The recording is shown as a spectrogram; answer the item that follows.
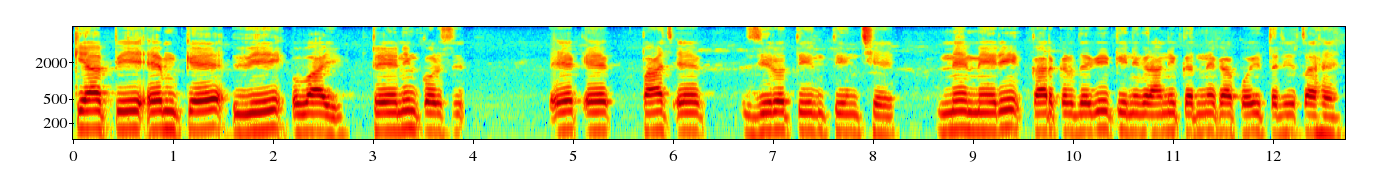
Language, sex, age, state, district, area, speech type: Urdu, male, 18-30, Uttar Pradesh, Saharanpur, urban, read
